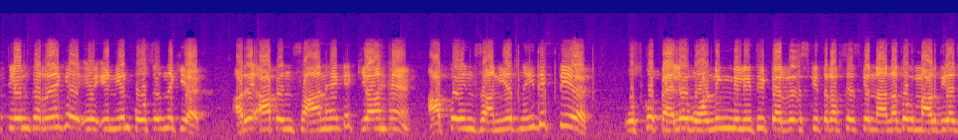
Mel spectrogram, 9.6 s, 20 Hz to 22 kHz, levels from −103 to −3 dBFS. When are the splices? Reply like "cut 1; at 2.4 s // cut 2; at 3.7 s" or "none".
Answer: none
